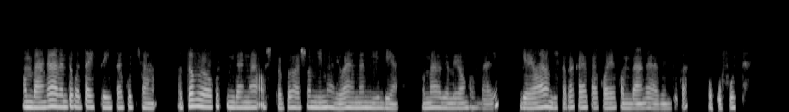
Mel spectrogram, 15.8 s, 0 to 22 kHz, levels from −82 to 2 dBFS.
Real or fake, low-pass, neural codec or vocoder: real; 3.6 kHz; none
